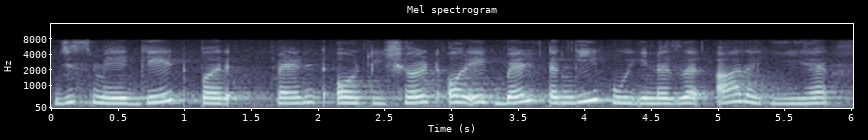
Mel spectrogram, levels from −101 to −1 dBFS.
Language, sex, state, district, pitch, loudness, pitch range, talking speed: Hindi, female, Uttar Pradesh, Shamli, 245 Hz, -17 LUFS, 230-265 Hz, 150 wpm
